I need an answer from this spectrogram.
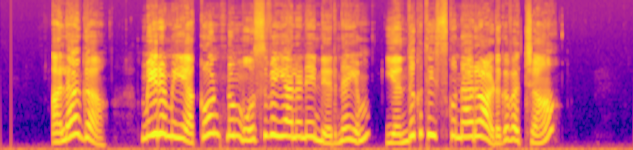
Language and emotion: Telugu, surprised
